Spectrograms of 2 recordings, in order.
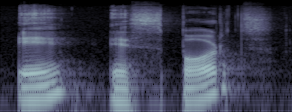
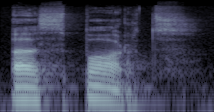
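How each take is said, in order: First: The first vowel is a full clear e. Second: The first vowel is a weak reduced schwa. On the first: The speaker calls it wrong. "we do not say sports, like e sports" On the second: The speaker calls it right. "but instead we say a"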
